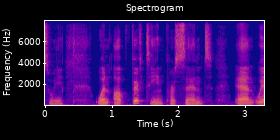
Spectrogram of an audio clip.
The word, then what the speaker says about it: Sui: Another popular one, Sui or Sui, however you want to pronounce it, even though it's pronounced Sui, went up 15%.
